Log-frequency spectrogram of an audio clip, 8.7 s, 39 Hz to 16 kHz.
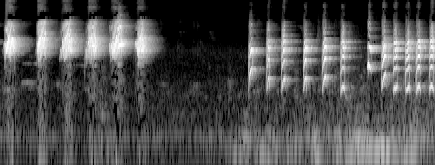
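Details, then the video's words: Lure recording of a long-tailed shrike meant to prompt another shrike to sing: six harsh rasping notes, a two-second pause, then a fast run of sharp chattering notes that quicken toward the end. "Langsung Nyaut Pancingan Suara Pentet Bahan Agar Cepat Bunyi & Emosi ~ CENDET JUARA 2023"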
